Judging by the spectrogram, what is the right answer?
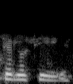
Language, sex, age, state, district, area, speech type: Dogri, female, 30-45, Jammu and Kashmir, Udhampur, urban, conversation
